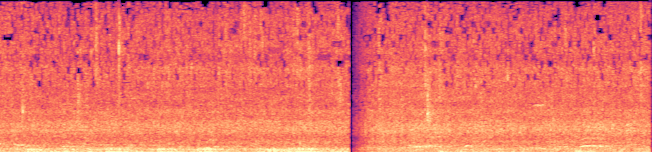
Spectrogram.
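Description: Steady heavy rain falling, an even hiss of drops with a brief sharp break in the sound about halfway through.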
